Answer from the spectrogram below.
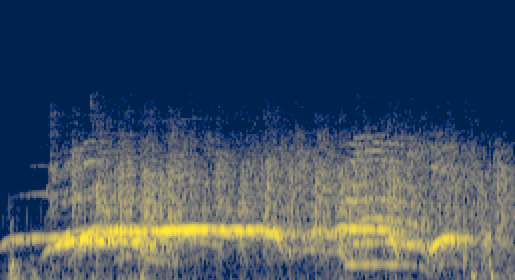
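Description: An audience breaks into loud, sustained applause lasting several seconds, with high whoops and whistled cheers sliding over the steady clatter of clapping.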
